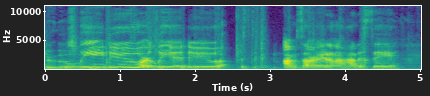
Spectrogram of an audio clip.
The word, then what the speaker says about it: Leah: He called me Lee the first time when I had my 22, he said, Lee! And I'm like, How do you get Lee and there's an A-H at the end? It's Leah.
